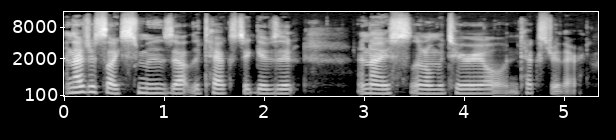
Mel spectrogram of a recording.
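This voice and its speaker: At a moderate pace, a woman speaks at medium pitch with fairly even intonation on a very clean recording with a silent background. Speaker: software tutorial creator. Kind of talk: tutorial. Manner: halting, stumbling over words.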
